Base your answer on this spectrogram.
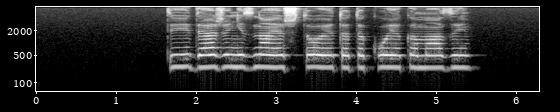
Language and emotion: Russian, neutral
